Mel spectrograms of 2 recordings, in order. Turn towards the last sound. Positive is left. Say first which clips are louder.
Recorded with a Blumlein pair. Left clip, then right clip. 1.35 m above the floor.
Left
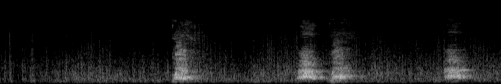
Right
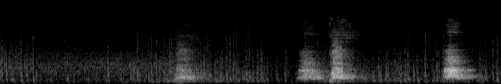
# right 3 dB
turn(degrees=-65)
